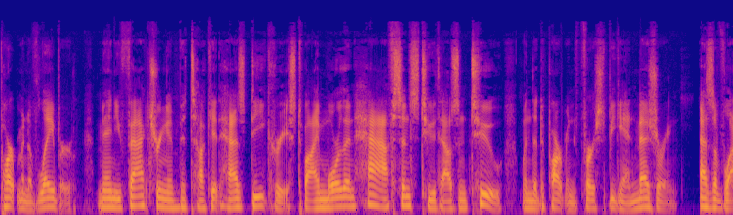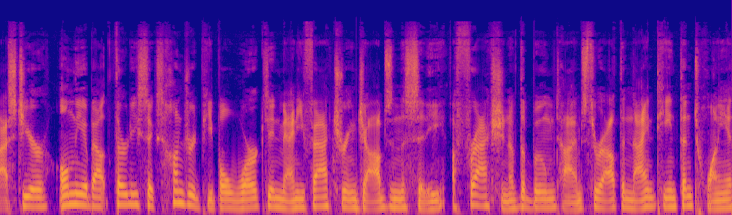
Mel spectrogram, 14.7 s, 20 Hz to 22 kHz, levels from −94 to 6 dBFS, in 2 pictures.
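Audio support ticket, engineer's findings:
Clock drift buffer slips, 0.35 s to 13.54 s. Symptom: regular click or pop in the speech every 2.64 s, about seven in all. Likely cause: two devices on independent clocks, mismatched by a few hundred ppm. Buffer between them drifts until a small block, on the order of fifty samples, is dropped or repeated. Probable component: sample-rate handoff at an interface or converter boundary.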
